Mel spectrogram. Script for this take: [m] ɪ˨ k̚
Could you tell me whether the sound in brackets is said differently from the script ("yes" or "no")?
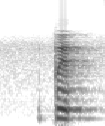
yes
